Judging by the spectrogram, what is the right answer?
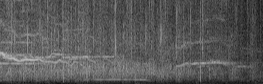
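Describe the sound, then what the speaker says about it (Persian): Studio audience applause on a televised Afghan Family Feud-style game show, a dense, steady wash of clapping lasting several seconds and slowly tapering, with a few faint tones over it. "دوستا تشویقشان کنید"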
